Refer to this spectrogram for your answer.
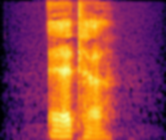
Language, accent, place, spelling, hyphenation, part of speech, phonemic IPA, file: German, Germany, Berlin, Äther, Äther, noun, /ˈɛːtər/, De-Äther.ogg
- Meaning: ether (all senses)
